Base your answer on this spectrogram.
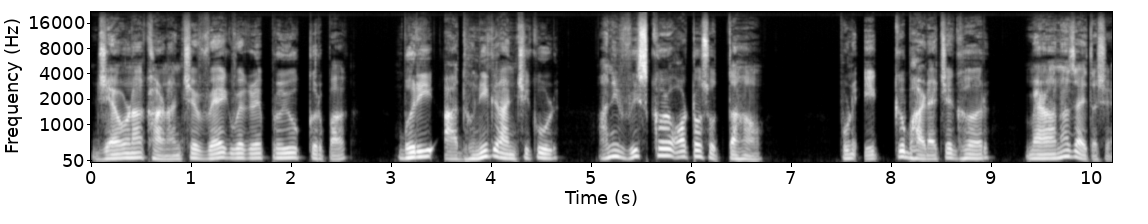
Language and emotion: Goan Konkani, sad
